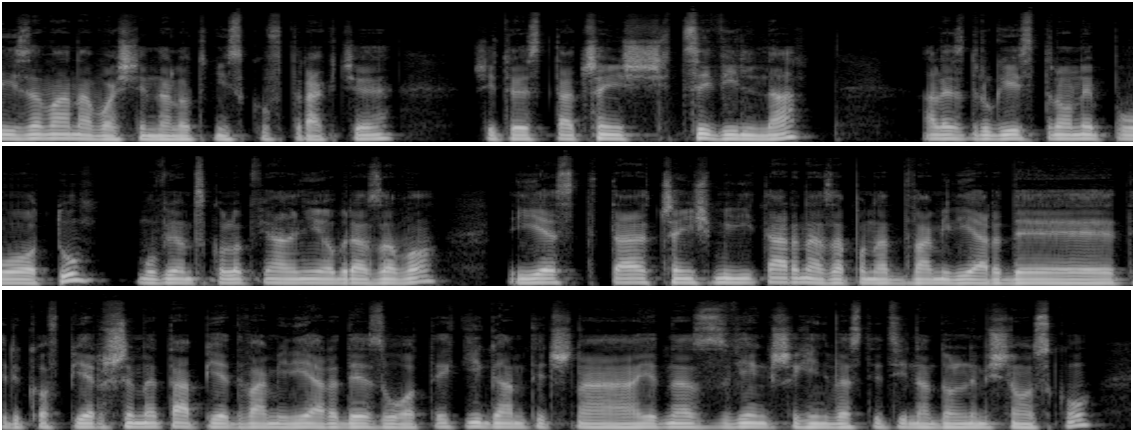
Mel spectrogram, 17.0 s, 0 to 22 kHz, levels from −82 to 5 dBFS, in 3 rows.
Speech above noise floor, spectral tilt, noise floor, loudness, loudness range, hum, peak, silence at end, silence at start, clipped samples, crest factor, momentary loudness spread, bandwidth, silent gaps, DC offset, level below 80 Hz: 37 dB; -6.5 dB/octave; -59 dBFS; -23 LUFS; 2 LU; none; -6 dBFS; 0.2 s; 0 s; under 0.1%; 16 dB; 6 LU; 15 kHz; none; under 0.1%; -48 dBFS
